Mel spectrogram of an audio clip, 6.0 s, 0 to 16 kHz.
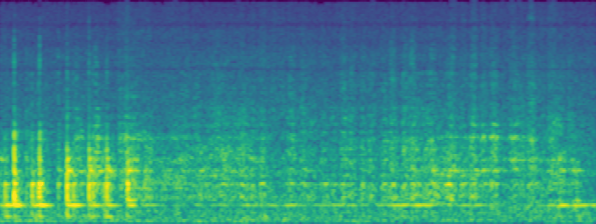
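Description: Fingernails tap and scratch the edges and face of a large, solid bamboo cutting board with a groove. About six quick, quiet taps in the first second and a half give short woody knocks with a faint tone near 450 Hz. They give way to a soft, steady scratching that continues to the end.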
